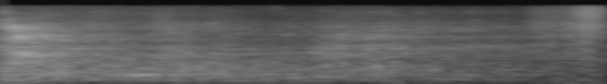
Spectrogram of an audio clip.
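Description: Large sliding door of a metal-clad barn rolling along its track, a rolling metallic noise that fades away as the door comes to rest.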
